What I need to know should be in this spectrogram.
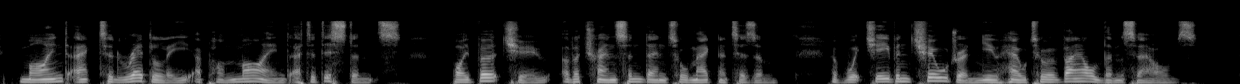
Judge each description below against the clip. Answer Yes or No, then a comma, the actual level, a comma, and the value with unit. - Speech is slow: Yes, slow, 115 wpm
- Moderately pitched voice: No, low, 105 Hz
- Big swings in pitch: No, average, 4.1 semitones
